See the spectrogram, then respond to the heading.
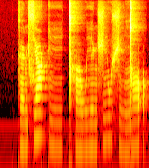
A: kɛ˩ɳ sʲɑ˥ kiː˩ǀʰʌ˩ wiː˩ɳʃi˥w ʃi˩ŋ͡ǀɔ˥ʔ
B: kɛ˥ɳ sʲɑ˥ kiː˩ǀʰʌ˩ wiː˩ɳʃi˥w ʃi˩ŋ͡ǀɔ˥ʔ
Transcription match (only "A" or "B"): A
